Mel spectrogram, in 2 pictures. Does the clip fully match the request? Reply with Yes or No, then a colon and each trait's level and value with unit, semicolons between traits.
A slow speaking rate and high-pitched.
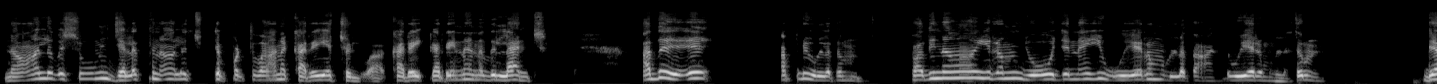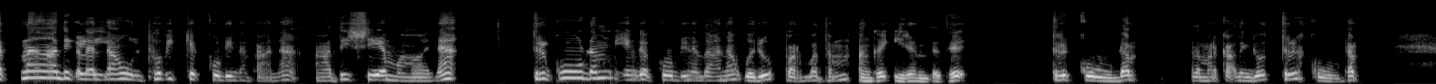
Yes: slow, 65 wpm; high, 230 Hz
